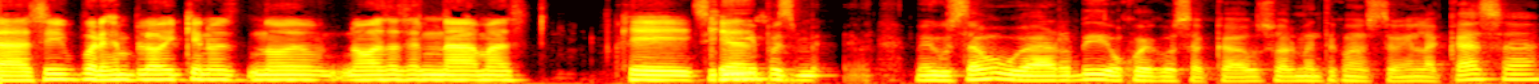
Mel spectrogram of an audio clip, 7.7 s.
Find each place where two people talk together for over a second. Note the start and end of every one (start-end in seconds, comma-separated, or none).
none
